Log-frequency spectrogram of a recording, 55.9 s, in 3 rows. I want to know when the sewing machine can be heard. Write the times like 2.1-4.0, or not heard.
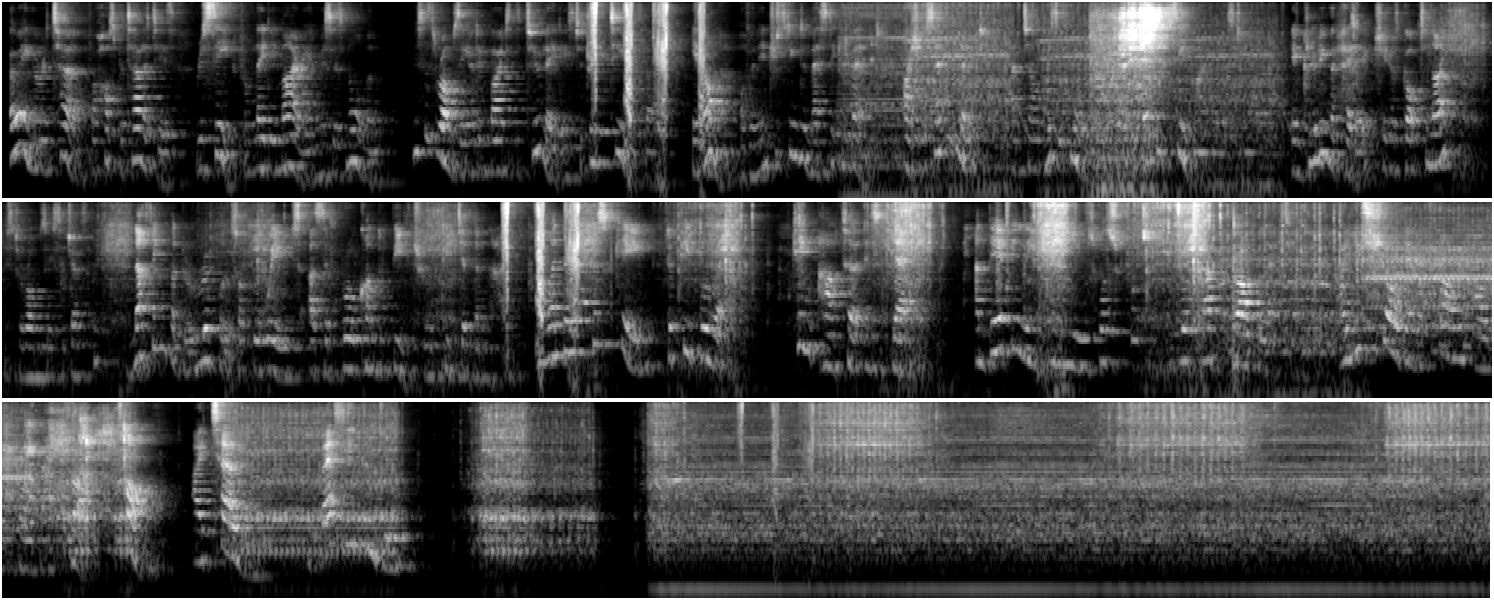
10.4-55.8.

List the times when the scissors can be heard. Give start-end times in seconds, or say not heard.
13.6-14.6, 32.9-34.1, 37.2-38.8.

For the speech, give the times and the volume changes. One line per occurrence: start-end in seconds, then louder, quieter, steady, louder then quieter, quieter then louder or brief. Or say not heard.
0.1-30.1 steady
30.8-42.2 steady.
